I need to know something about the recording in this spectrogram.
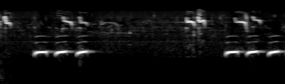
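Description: Migratory songbirds call outdoors: two bursts of quick, hollow three-note phrases, each mixed with bright higher chirps. A short quiet gap separates the bursts, and no one speaks.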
